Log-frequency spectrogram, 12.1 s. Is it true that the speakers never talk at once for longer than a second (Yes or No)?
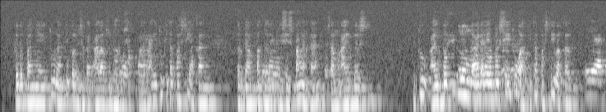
Yes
